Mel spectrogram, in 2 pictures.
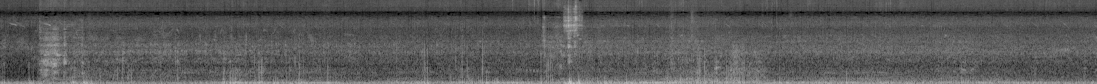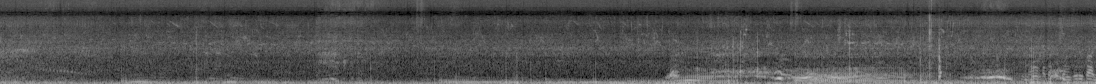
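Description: A steady low background rumble, with a single sharp click about eight and a half seconds in and faint voices near the end.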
